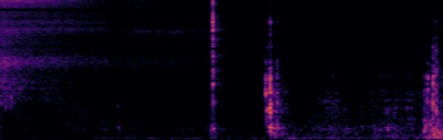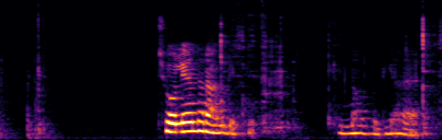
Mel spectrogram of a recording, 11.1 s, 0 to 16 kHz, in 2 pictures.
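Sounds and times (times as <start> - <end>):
steam hiss: 0.0 - 2.6.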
